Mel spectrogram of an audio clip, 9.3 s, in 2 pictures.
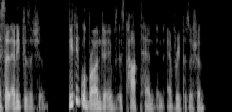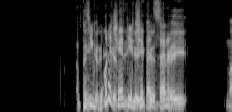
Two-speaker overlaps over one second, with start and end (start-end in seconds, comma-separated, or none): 6.3-8.2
